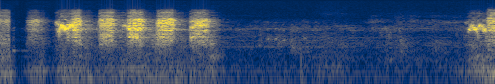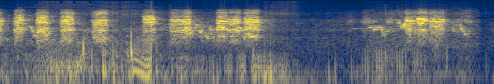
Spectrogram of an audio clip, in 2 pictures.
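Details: Lovebirds at night at sleeping time give rapid bursts of harsh, shrill squawking chirps in repeated pulses.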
